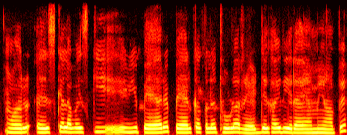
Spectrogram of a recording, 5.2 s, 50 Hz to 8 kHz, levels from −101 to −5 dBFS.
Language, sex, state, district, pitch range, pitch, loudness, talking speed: Hindi, female, Maharashtra, Sindhudurg, 225-250 Hz, 240 Hz, -19 LUFS, 205 wpm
